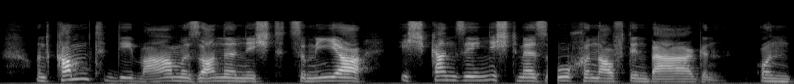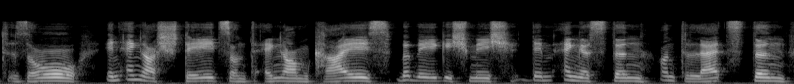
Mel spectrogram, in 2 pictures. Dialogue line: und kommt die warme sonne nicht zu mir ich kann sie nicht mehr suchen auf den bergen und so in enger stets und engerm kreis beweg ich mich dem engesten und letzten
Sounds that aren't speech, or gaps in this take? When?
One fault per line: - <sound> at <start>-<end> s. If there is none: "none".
- dropout at 5.5-5.6 s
